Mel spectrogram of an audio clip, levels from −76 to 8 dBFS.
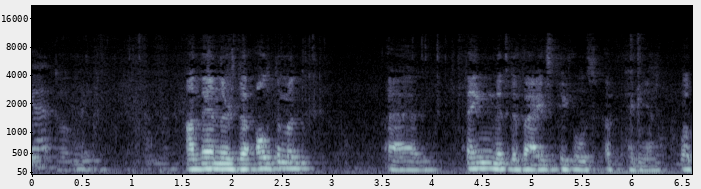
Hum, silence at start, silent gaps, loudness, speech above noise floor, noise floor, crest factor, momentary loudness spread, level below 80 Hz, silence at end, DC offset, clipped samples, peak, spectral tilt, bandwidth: none; 0 s; none; -17 LUFS; 27 dB; -42 dBFS; 18 dB; 19 LU; -40 dBFS; 0 s; 0.2%; under 0.1%; 0 dBFS; -8 dB/octave; 10 kHz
